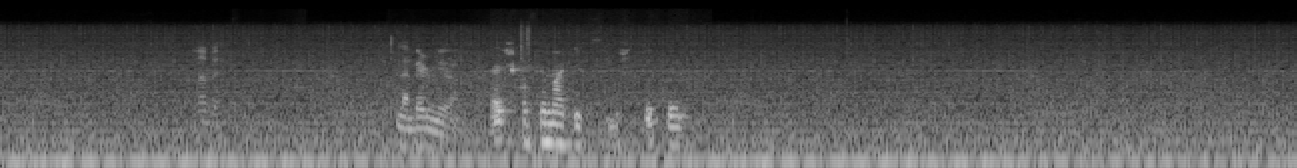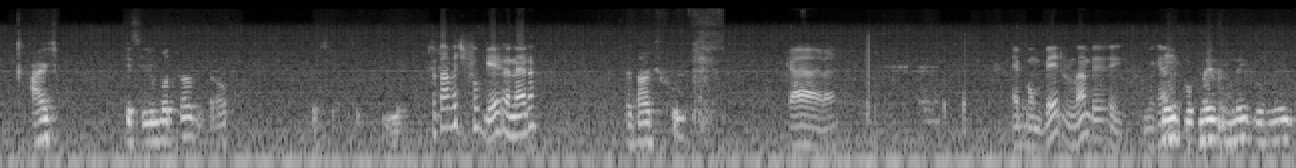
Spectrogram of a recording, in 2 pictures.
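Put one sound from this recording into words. A propeller plane drones steadily.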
